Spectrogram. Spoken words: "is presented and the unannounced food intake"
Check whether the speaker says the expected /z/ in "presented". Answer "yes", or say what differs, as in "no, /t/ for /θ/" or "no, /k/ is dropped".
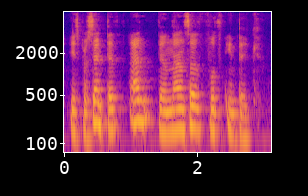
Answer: no, /s/ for /z/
